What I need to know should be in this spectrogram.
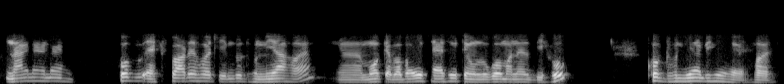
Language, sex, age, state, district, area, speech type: Assamese, male, 30-45, Assam, Lakhimpur, rural, conversation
